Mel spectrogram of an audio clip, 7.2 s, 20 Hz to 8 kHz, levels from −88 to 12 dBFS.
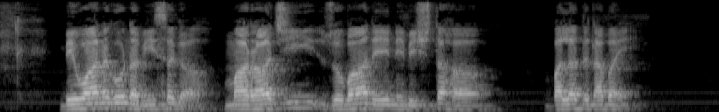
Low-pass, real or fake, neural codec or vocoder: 7.2 kHz; real; none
